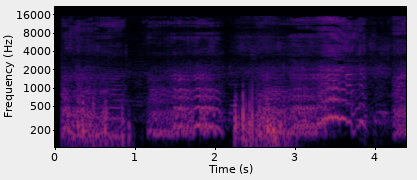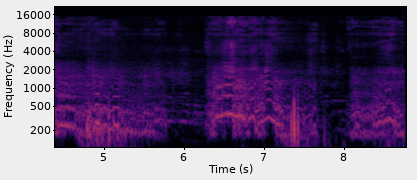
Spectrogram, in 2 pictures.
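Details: Two female Pomeranians, a small one and an adult, play together over a toy; the bigger dog growls while playing. Low rumbling growls come in bursts of about one to two seconds, broken by short pauses, with some scuffling.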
